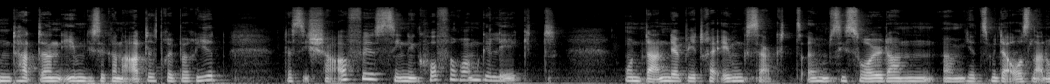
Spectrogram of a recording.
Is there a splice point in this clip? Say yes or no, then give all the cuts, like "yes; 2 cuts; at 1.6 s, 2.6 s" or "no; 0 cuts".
yes; 1 cut; at 1.6 s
